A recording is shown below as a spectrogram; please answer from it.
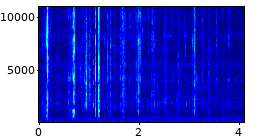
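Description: Baby raccoon crunching dry kibble, with irregular sharp clicks of chewing that come thickest in the first second or so and sparser after.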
